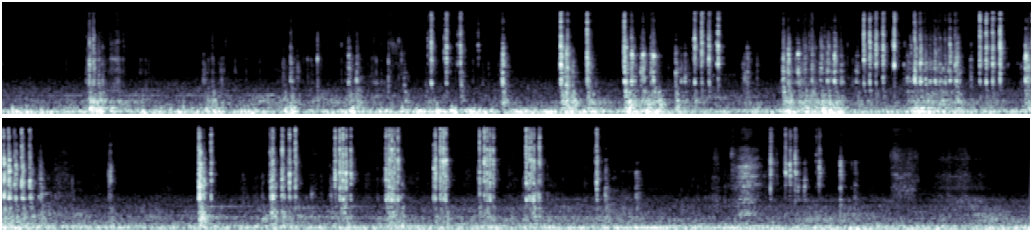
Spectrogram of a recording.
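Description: Socket on a torque wrench clicking and clunking irregularly against the rear axle nut of a Ford Transit hub as the nut is worked loose. The clunking is the sign of a socket not pushed on hard enough; seated firmly, the nut turns smoothly without it.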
